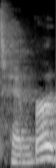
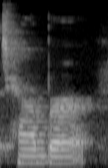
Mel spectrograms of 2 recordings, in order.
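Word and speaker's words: timbre: pitch duration volume and tamber I know that looks like it's it uh it it should be pronounced Timber but actually you pronounce it tamber I know this because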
